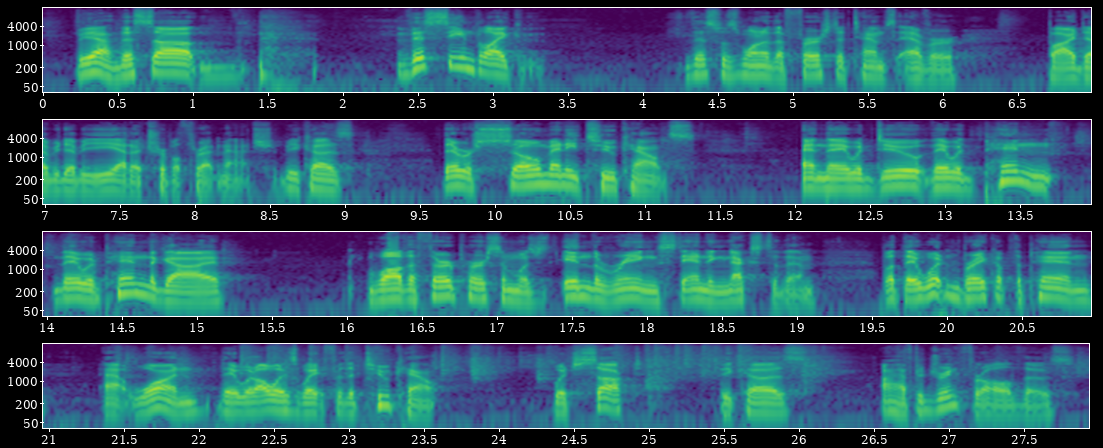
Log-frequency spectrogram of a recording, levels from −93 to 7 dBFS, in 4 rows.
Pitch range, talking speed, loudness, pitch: 100-130 Hz, 175 wpm, -20 LUFS, 115 Hz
